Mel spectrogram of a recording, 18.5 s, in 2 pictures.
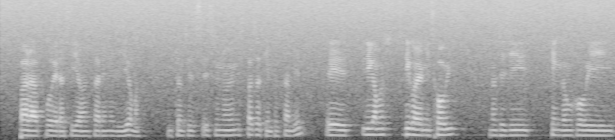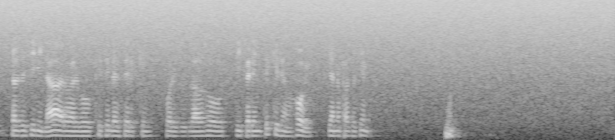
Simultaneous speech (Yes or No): No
